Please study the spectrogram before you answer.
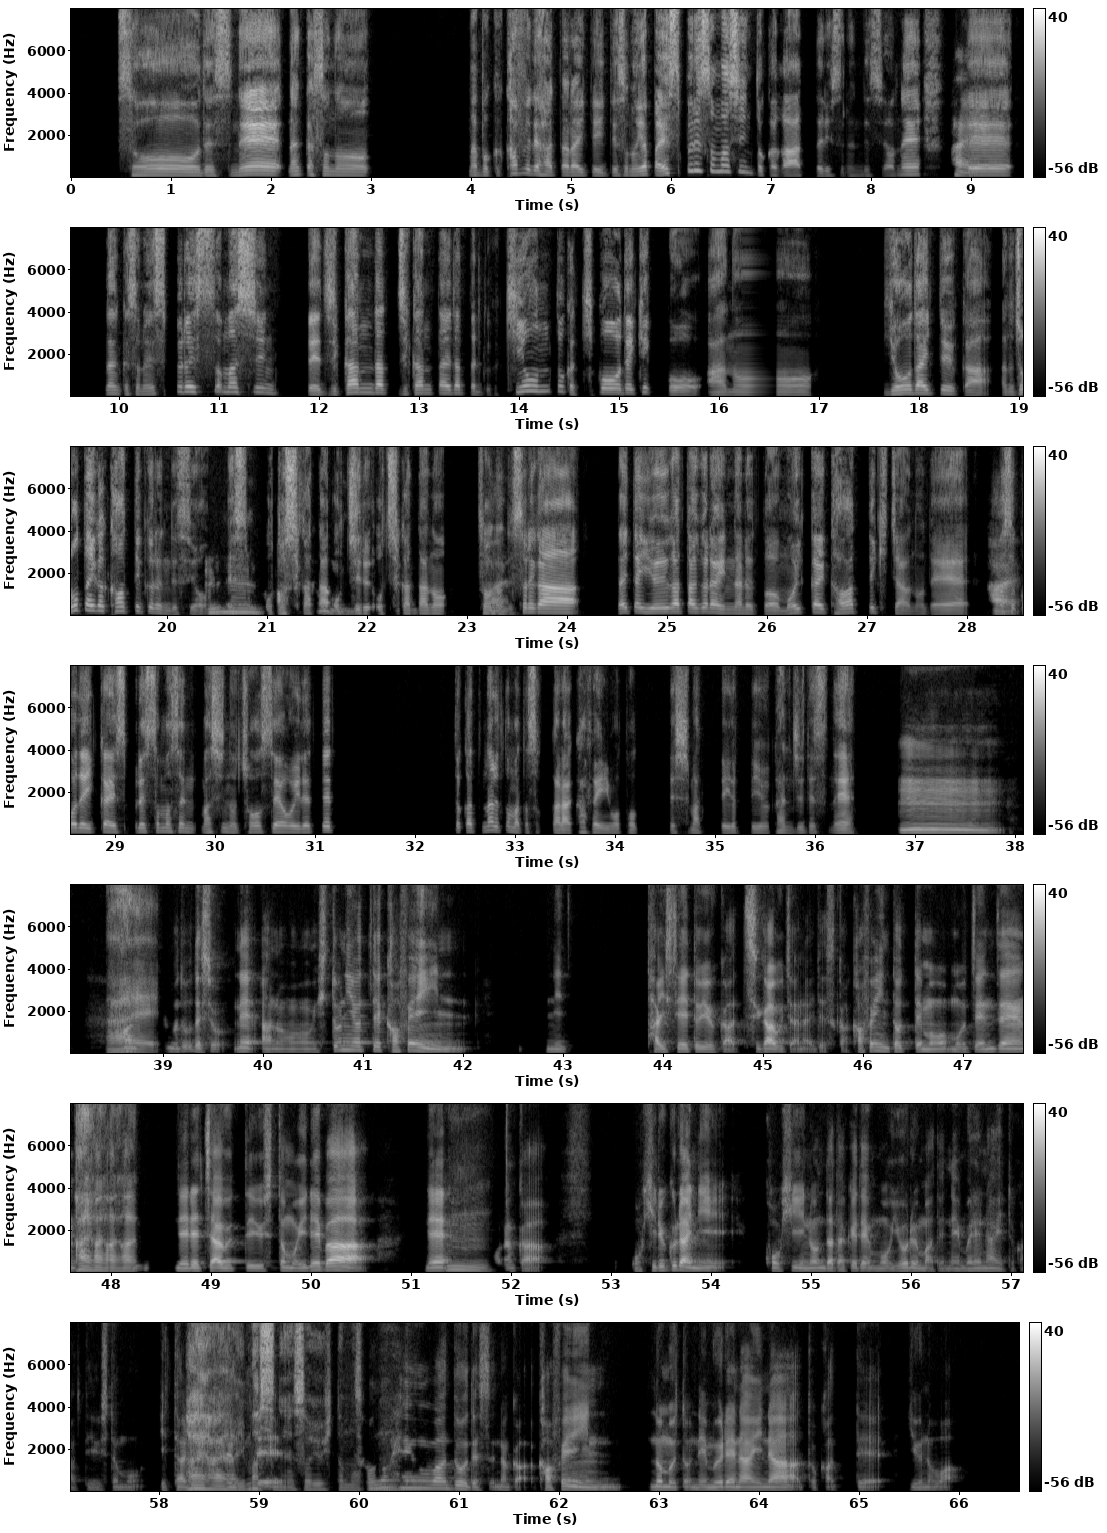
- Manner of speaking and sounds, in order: distorted speech
- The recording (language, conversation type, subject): Japanese, advice, 睡眠リズムが不規則でいつも疲れているのですが、どうすれば改善できますか？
